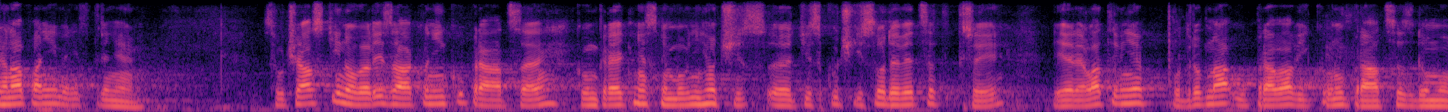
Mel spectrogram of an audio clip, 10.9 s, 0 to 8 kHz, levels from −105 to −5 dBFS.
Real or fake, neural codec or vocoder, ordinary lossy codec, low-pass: real; none; Opus, 32 kbps; 7.2 kHz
